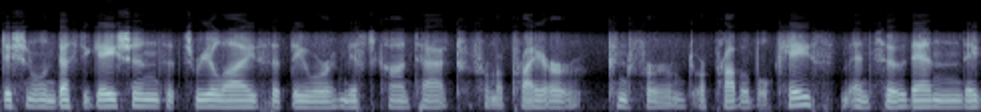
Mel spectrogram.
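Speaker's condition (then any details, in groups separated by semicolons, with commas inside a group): No condition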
